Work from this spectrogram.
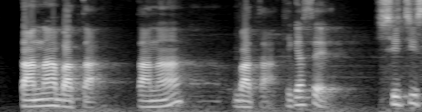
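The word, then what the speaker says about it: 七夕: তানার এখানে হচ্ছে সাতের কাঞ্জি হবে তখন এটার উচ্চারণ হয় তানাবাতা ঠিক আছে এছাড়া নরমালি ইউশকু ইভিনিং মেল এরপরে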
